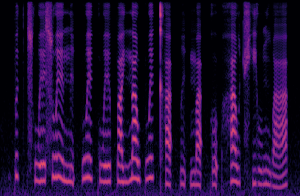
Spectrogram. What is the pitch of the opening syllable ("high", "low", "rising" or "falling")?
high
